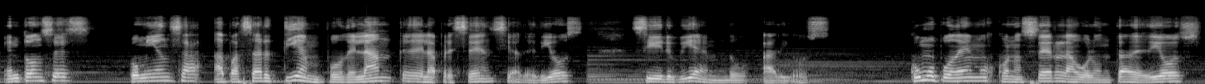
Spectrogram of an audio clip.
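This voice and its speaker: A man preaching a sermon as pastor, slowly and deliberately, stretching out key words and reading scripture aloud. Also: medium pitch.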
